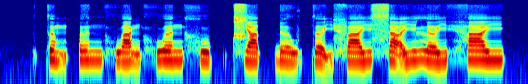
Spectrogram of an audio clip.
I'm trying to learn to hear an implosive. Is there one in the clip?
yes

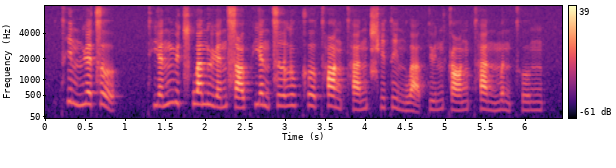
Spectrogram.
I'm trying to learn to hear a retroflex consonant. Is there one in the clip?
no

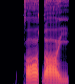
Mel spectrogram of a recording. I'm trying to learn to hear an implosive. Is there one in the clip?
yes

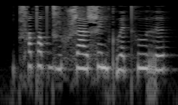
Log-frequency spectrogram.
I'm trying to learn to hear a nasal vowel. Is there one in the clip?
no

